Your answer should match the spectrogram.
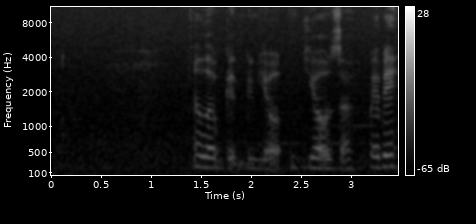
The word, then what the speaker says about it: gyoza: But I had 6 gyoza and almost a full thing of pineapple fried rice with marinated tofu. Living large. Oh, That's the good stuff. Gyoza. I love good gyoza.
